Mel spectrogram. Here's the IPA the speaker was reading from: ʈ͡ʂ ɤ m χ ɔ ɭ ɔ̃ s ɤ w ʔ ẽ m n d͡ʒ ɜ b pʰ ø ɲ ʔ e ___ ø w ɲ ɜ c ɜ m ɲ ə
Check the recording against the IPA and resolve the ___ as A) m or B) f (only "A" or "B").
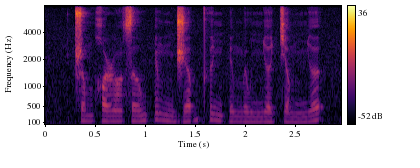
A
